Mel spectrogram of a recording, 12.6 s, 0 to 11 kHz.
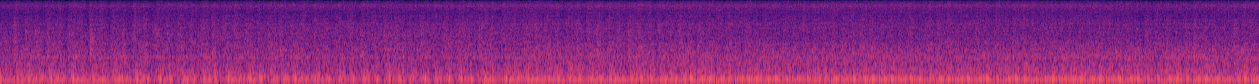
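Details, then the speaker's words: Honda CB500 four-cylinder, started on choke; fast idle about 2000 rpm or a little over with a slightly uneven beat, idling too high and smoking; cause not confirmed, owner doubts compression. "all right that's a little high maybe 2 000 a little over i'm gonna let it run for about five minutes"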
